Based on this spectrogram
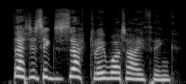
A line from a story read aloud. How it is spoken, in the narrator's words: cried Mrs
